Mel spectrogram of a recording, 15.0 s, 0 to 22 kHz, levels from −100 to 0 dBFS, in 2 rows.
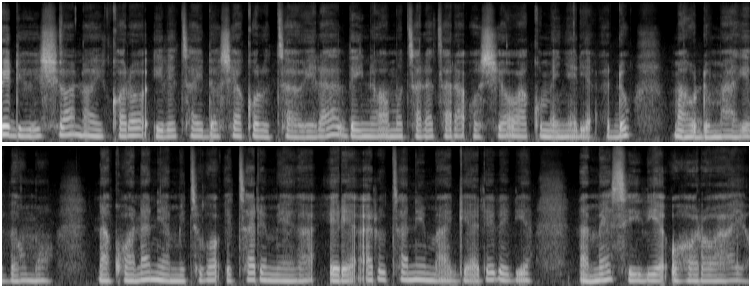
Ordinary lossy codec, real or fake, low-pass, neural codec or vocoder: none; fake; none; vocoder, 44.1 kHz, 128 mel bands, Pupu-Vocoder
